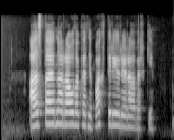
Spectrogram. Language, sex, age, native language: Icelandic, female, 30-39, Icelandic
